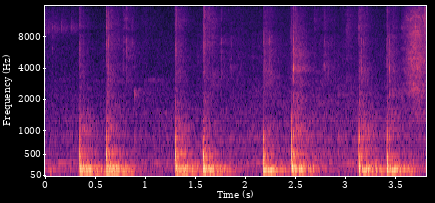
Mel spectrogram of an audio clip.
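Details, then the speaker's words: Percussion along the left sternal border from the 2nd intercostal space downward to find the upper heart border, in a teaching demonstration: paired dull taps about once a second, note staying much the same; in real patients resonant-to-dull change marks it. "Ini bunyinya hampir sama ya. Tapi jika di pasien betulan akan terdengar ee batas antara sonor dan redup, maka itu adalah ee batas dari atas jantung ya."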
